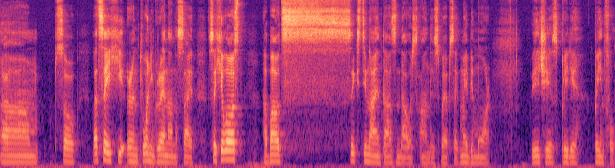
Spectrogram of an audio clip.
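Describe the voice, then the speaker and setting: A man mumbles at a very slow pace and medium pitch with ordinary pitch variation, in a very clean recording with a silent background. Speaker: website investor YouTuber. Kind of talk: screen-share tutorial commentary. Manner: mumbling; casual, filler-heavy.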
